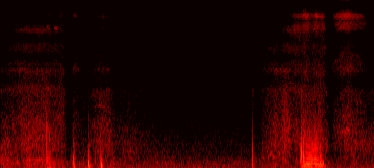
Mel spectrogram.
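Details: Sleeping pug snoring heavily: a few short clicking snorts early on, then one loud rasping snore near the six-second mark, with quiet breathing noise between.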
